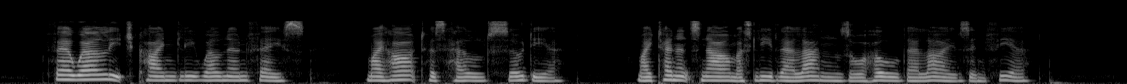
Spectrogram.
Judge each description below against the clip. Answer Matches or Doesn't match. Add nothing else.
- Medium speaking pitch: Matches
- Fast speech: Doesn't match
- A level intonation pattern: Matches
